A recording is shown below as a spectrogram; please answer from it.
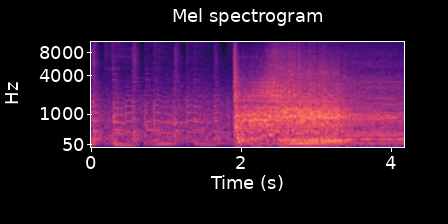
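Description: Background music, then about two seconds in a car engine sound effect starts with a sudden loud rush and settles into a steady low hum.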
